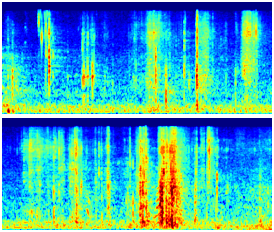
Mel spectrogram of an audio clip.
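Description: Close-miked eating sounds: chewing with short moist mouth clicks and small crunches, spaced out, with a louder cluster about four seconds in.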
